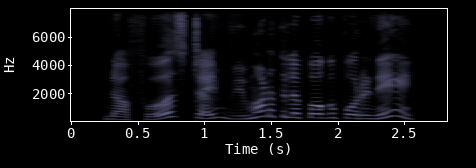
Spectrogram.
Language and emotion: Tamil, surprised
